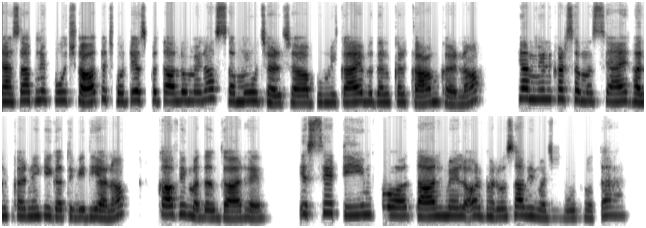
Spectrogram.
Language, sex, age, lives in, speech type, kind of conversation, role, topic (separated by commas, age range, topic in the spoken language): Hindi, female, 20-24, India, read, expert-assistant, expert, अगर अस्पताल में नर्सों की मुस्कान गायब हो जाए, तो इसके पीछे कौन सी छुपी वजहें हो सकती हैं?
